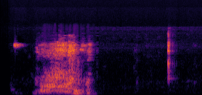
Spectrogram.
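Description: A woman's short wordless vocal sound, lasting under a second, then a single mouth click just before she starts speaking.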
